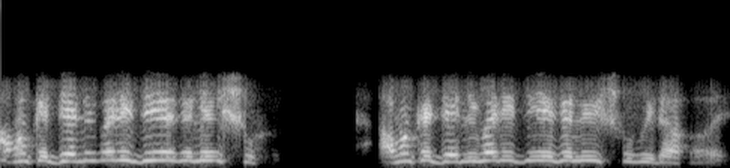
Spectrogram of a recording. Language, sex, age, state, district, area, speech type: Bengali, female, 60+, West Bengal, Kolkata, urban, conversation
